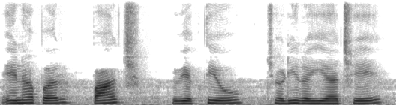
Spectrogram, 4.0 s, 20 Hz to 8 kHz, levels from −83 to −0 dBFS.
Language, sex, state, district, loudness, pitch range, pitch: Gujarati, female, Gujarat, Valsad, -17 LUFS, 175-200 Hz, 190 Hz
